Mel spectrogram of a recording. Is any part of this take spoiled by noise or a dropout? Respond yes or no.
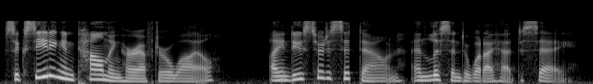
no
